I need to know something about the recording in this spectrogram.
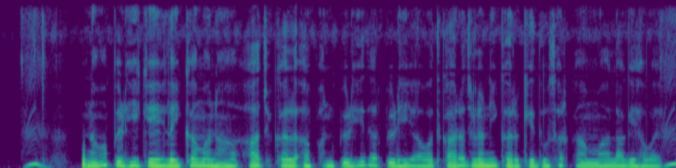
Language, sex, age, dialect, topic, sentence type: Chhattisgarhi, male, 18-24, Western/Budati/Khatahi, banking, statement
